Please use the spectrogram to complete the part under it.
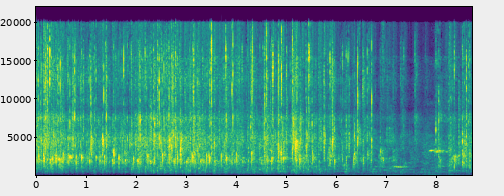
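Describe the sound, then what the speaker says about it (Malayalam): Applause from a school audience at a Disability Day observance, a dense steady patter of clapping held through most of the stretch, with crowd murmur and voices mixed in. "എല്ലാവരും ഒരു കയ്യടി കൊടുത്തേ"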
